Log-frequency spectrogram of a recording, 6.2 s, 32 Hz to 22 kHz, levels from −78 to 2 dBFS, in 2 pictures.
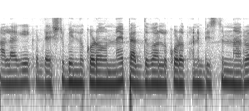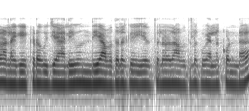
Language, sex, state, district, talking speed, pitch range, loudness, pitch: Telugu, female, Andhra Pradesh, Manyam, 190 wpm, 160-170 Hz, -19 LUFS, 165 Hz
